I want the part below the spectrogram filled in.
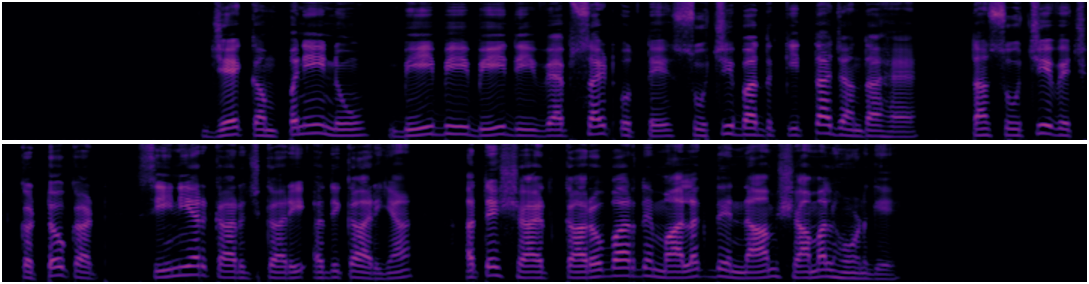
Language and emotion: Punjabi, neutral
